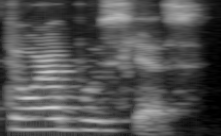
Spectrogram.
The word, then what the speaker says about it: Boussias: Is it correct pronunciation? Yeah, it's Dora Boussias.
